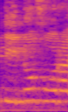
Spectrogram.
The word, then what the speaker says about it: Ctenophora: T से टीनोफोरा, इधर भी C साइलेंट.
